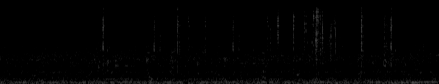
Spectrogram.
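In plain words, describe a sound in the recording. A combination lock's dial clicks as it turns.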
